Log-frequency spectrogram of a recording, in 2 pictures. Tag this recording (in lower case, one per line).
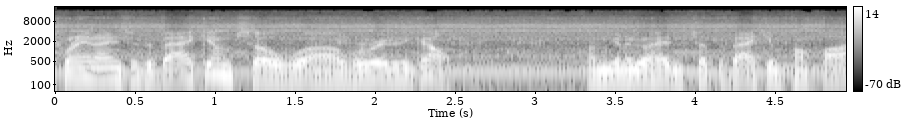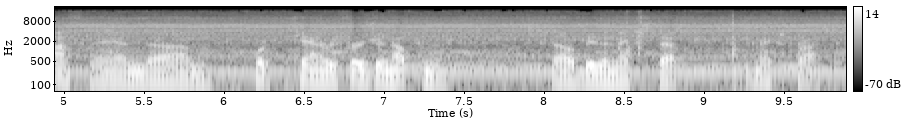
speech
engine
